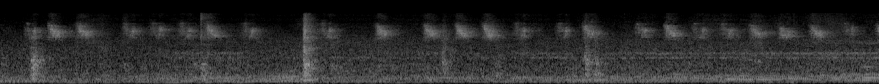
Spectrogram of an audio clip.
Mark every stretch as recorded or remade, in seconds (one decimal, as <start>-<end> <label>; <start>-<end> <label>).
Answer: 0.0-0.7 recorded; 0.7-5.7 remade; 5.7-7.0 recorded; 7.0-7.8 remade; 7.8-8.8 recorded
